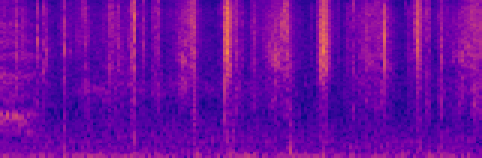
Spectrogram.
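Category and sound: household object, shuffling playing cards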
